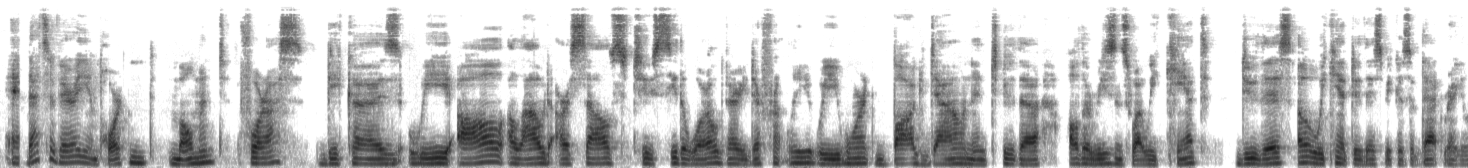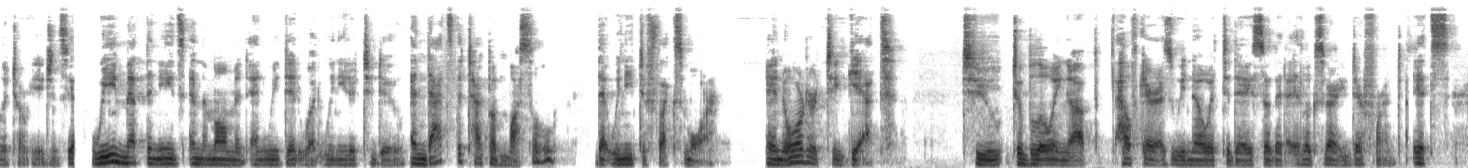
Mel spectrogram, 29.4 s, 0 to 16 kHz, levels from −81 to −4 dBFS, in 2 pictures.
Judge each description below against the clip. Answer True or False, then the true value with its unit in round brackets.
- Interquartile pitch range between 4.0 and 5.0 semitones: False (2.7 semitones)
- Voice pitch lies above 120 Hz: False (105 Hz)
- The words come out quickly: False (185 wpm)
